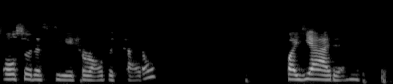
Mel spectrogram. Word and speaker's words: боярин: And the last alternative, which is also an SCA heraldic title, боярин. Боярин.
